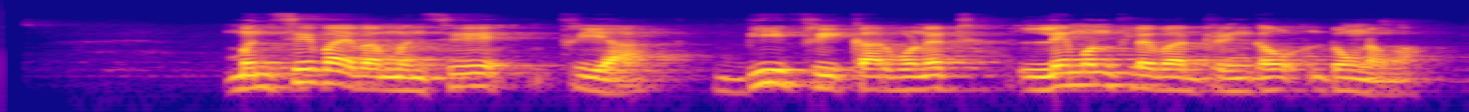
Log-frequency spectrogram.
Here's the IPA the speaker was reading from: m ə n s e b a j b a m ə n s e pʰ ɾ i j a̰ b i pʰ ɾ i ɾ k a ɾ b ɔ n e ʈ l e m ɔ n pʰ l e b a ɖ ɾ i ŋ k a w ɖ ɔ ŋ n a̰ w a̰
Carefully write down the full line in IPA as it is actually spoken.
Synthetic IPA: m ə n s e b a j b a m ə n s e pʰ ɾ i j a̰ b i pʰ ɾ i k a ɾ b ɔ n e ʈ l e m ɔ n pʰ l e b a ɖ ɾ i ŋ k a w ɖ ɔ ŋ n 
